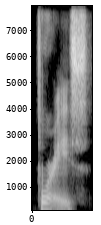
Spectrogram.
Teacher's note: The syllable stress is on that first syllable, forays into the unknown, forays, and a Z sound on the end.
